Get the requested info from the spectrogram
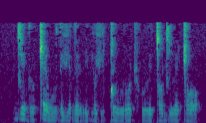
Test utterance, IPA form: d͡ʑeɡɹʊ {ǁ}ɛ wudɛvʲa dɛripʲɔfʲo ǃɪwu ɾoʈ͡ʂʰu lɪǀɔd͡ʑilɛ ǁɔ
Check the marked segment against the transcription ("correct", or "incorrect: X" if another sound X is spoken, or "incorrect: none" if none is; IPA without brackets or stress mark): correct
